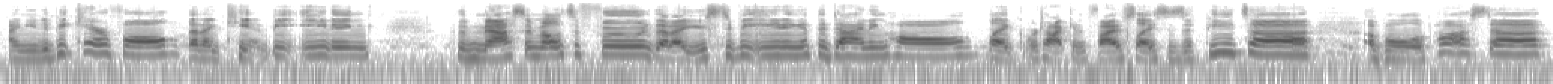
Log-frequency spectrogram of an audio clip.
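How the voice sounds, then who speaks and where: Young woman, American, news co-host, casual banter, high-ish voice. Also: moderate pace, a little hiss or hum. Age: 20s.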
